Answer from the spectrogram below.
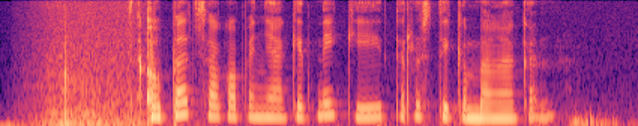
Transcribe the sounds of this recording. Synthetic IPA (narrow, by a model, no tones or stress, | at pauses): ʔob̥a̤t̪̚sɔkɔpəɲakɪt̪̚nikit̪əɾʊsd̪̥i̤kəmbaŋakən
